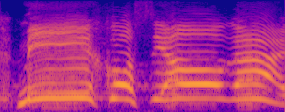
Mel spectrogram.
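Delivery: high, loud, panicked mother's cry; desperate cry. Retold or imitated. Preacher voicing a mother crying for her drowning son, panicked. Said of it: "Es diferente".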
